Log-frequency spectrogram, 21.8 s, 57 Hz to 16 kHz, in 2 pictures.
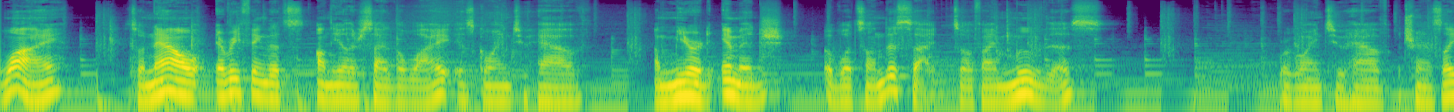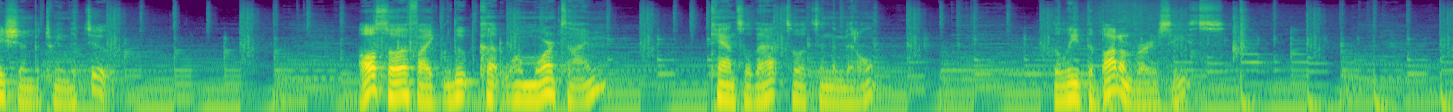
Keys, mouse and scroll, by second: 1.2 scroll down 2, 1.5-5.8 shift+middle drag, 5.8 click, 7.4 g, 12.4-13.8 middle drag, 13.8 ctrl+r, 16.7-18.6 middle drag, 18.6 click, 20.1 x, 21.5-21.8 middle drag.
